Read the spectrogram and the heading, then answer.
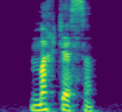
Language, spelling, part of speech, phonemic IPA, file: French, marcassin, noun, /maʁ.ka.sɛ̃/, LL-Q150 (fra)-marcassin.wav
- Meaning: young wild boar, marcassin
